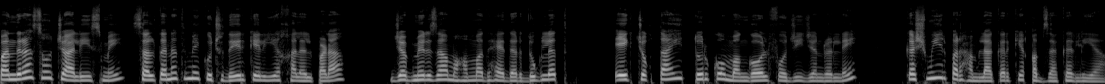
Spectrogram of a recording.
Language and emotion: Urdu, neutral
